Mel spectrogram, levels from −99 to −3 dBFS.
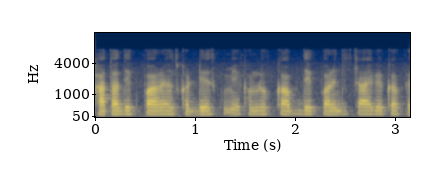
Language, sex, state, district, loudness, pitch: Hindi, male, Haryana, Rohtak, -23 LUFS, 145 Hz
